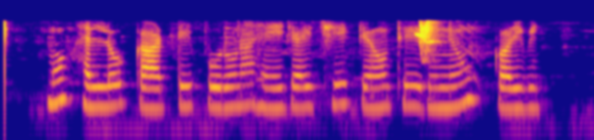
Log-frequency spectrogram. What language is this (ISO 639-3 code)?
ori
